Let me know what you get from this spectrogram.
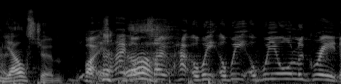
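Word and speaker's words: Källström: pronounce his name cuz not Kim calzone is Kim y'all strim we we we all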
